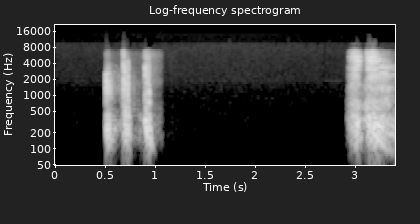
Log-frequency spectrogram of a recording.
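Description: Someone sips and swallows water: a quick cluster of three short wet gulps, a pause of silence, then a longer, breathy exhale-like sound. No talking.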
